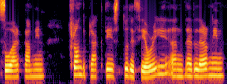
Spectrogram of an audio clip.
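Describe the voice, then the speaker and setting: A woman hosts a podcast interview, posing questions in a soft-spoken, hesitant way. Her voice is mellow and dark in tone. The recording is dry, with little room sound. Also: medium pitch, fairly even intonation, a little slow, no room sound. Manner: hesitant, many fillers and restarts, soft-spoken. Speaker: podcast host. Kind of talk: casual interview conversation.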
